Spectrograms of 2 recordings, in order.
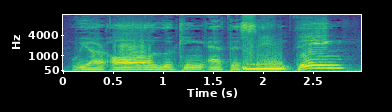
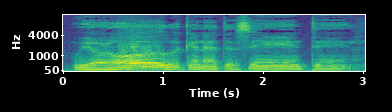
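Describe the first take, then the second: First: "We are" is said as two clear words. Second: "We are" is said as two clear words.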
